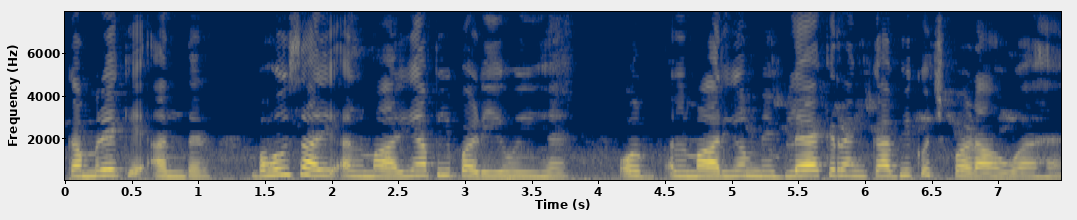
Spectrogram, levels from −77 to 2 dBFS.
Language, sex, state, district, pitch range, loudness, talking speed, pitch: Hindi, female, Punjab, Pathankot, 230-270 Hz, -17 LUFS, 170 wpm, 245 Hz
